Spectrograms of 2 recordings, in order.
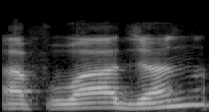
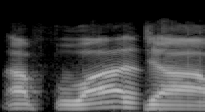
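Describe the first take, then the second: First: The word ends with an n sound. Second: The word ends on a vowel without n. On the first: The reader continues without stopping. "ওয়াকফ না করলে জান হইতো" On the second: The reader stops at this word. "ওয়াকফ যখন করবো যা হয়ে যাবে"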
